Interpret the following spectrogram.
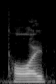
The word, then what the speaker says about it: tide: For example, the pronunciation of words like tide as toid, you can hear among older people in Prospect, and you can also hear on the Outer Banks.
